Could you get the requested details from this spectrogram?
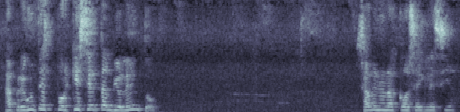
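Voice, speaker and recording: A man's voice: very high-pitched, a little slow, darkish tone, a little hiss or hum, poor audio. A man preaching a sermon as pastor, emphatic and mocking hypocrites in mimicked asides.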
